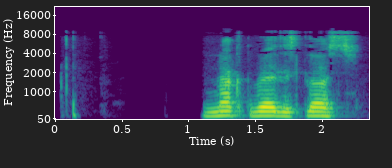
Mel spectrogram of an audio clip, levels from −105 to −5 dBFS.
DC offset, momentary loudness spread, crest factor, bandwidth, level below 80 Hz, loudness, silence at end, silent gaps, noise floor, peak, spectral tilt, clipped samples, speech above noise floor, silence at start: under 0.1%; 6 LU; 18 dB; 9.4 kHz; -68 dBFS; -18 LUFS; 0.1 s; none; -48 dBFS; -2 dBFS; -6 dB/octave; under 0.1%; 30 dB; 1.1 s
